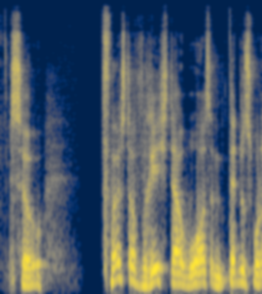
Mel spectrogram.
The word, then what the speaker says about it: Richter: Richter. CH is so it's pronounced a bit weirdly. But Richter, man, I was really,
